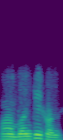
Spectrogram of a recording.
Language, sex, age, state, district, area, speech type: Santali, male, 45-60, Odisha, Mayurbhanj, rural, conversation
